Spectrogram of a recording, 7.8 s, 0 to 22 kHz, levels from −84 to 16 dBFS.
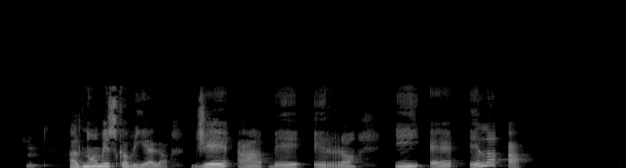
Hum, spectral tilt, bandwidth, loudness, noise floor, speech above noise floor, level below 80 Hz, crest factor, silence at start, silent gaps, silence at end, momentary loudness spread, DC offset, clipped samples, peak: none; -3.5 dB/octave; 11 kHz; -28 LUFS; -85 dBFS; 57 dB; -86 dBFS; 18 dB; 0.35 s; none; 1.35 s; 15 LU; under 0.1%; under 0.1%; -12 dBFS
